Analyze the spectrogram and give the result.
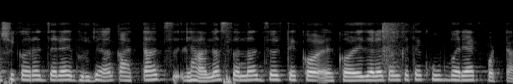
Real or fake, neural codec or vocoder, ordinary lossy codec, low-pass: fake; codec, 44.1 kHz, 7.8 kbps, Pupu-Codec; none; 7.2 kHz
